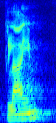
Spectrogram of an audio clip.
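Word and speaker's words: climb: इसके लिए हम लिखेंगे क्लाइम य बी का उच्चारण नहीं होता क्लाइम द लडर क्लाइम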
